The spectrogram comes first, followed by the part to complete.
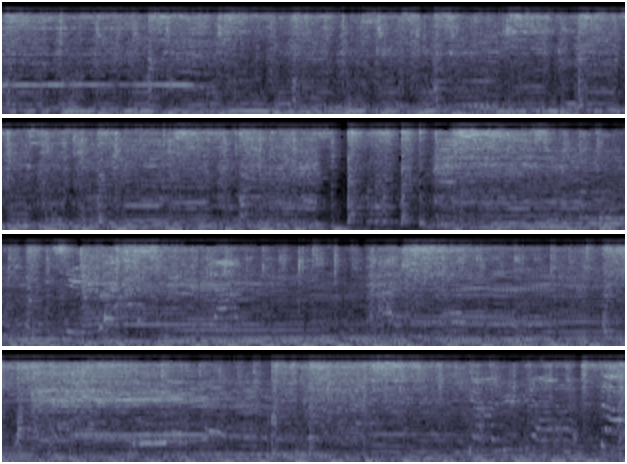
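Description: Live rock band playing: distorted electric guitar, bass guitar and drum kit, loud and full. About ten seconds in the band drops out for roughly a second, then comes back in together.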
